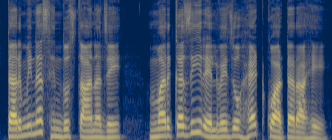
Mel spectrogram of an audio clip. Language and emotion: Sindhi, neutral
